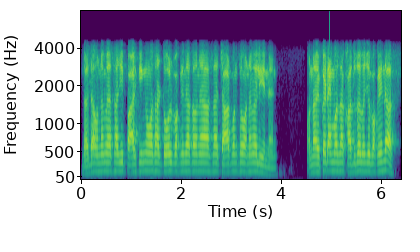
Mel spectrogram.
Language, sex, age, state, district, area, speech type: Sindhi, male, 30-45, Maharashtra, Thane, urban, conversation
